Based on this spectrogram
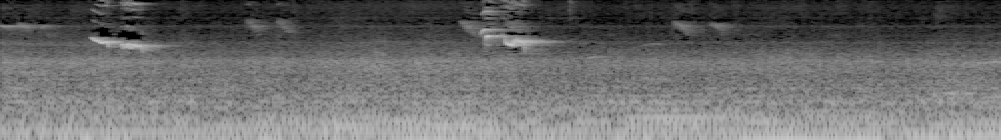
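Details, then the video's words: Two clear bursts of falling whistles with thin high chirps, sung by an Oriental magpie-robin in the morning and spaced a few seconds apart, over a persistent low rumble. "KICAU KACER DI PAGI HARI"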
